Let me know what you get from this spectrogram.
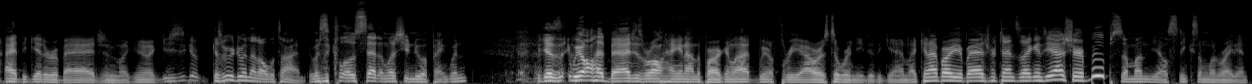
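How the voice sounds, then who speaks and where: A man telling a casual anecdote about his work as a puppeteer, animated and acting out the voices of people he quotes. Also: medium pitch, fast talker, no echo, studio quality. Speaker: guest recounting work as a puppeteer.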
